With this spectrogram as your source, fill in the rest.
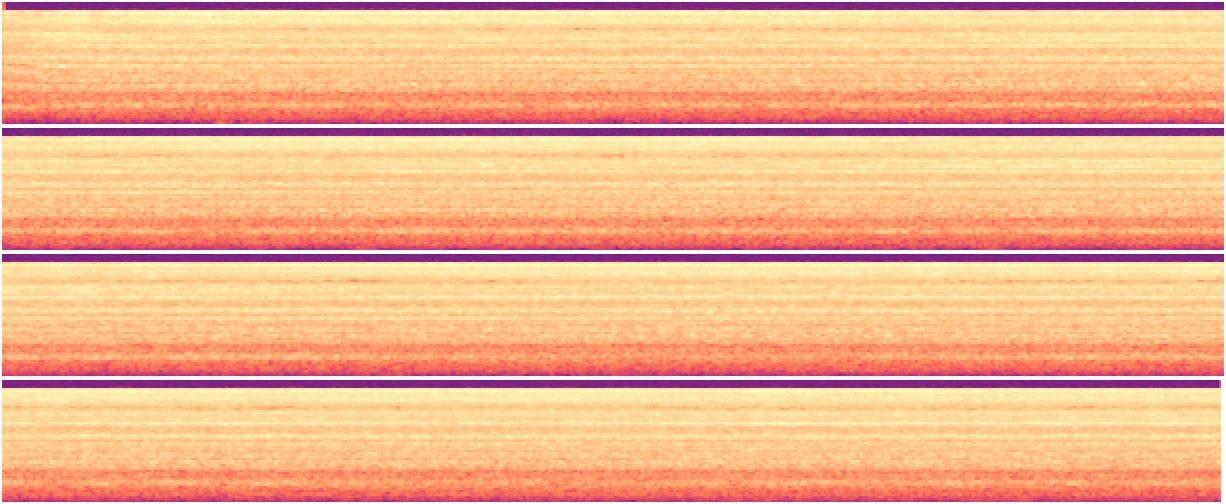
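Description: A hair dryer blows steadily on a watercolour painting, a constant close airy roar with a faint motor whine, unchanging in level for the whole stretch.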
